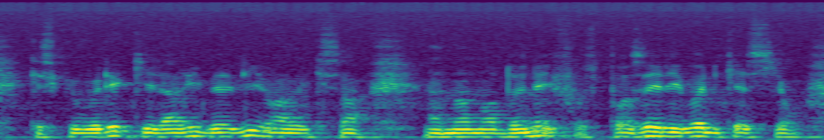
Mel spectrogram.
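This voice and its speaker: A man speaks in a calm tone, with audible room echo. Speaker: video blogger. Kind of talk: monologue. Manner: soft-spoken.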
